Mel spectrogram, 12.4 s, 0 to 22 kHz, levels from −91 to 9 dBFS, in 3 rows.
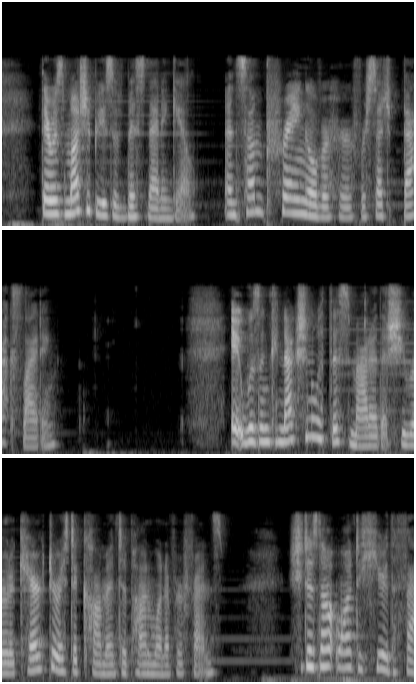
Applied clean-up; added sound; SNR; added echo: neural separator model SepFormer DNS4.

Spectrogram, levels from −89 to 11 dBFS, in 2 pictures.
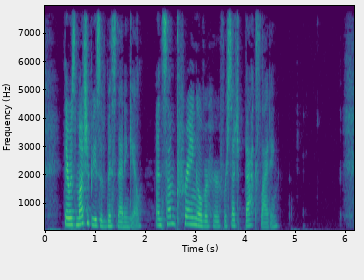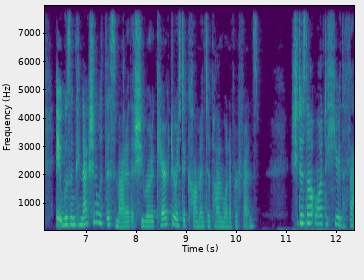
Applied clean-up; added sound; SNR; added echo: none; none; none; none.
